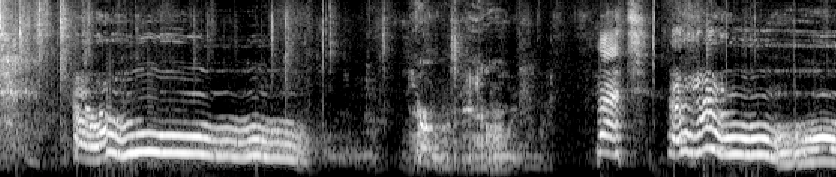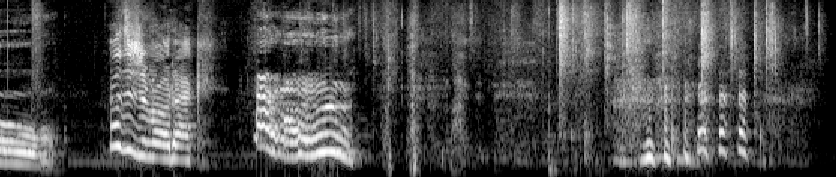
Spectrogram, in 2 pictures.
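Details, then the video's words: Several excited huskies welcome their owner home after a week away. Repeated drawn-out, warbling, singing howls rise and dip in pitch, some bending sharply, in bursts of one to two seconds, with a person talking in Dutch between them. "Husky greetings after being away for a week"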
